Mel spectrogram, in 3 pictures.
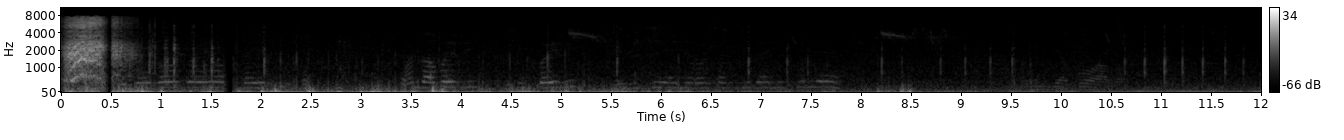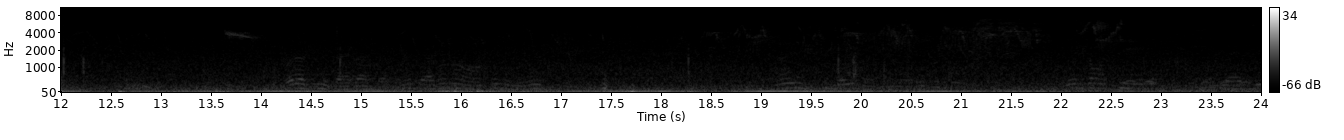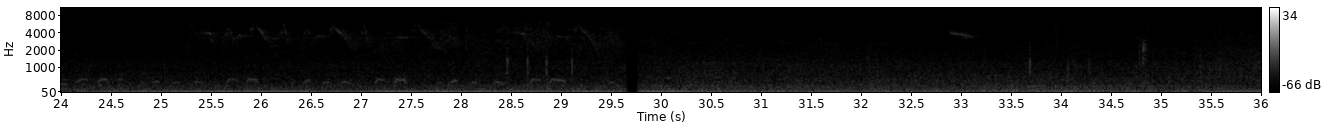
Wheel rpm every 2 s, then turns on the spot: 20, 0, 0, 0, 0, 0, 0, 0, 0, 0, 0, 0, 0, 0, 0, 0, 0, 0.
none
